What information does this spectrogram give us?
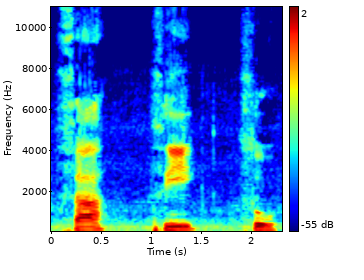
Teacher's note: یہ تینوں حرف بھی ان کی تینوں حرف کی آواز بھی ایک دوسرے سے ملتی جلتی ہے، تو ان میں بھی فرق کیا جائے گا، اور فرق اس طریقے سے ہوگا کہ سا ذا کی طرح ذال کی طرح ادا کیا جائے گا، یعنی آپ اپنی زبان کی جو نوک ہے وہ اوپر کے دونوں دانتوں کے اندرونی کنارے پر لگائیں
